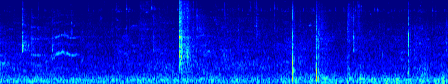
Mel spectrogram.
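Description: Softball bat hitting a ball once, a sharp crack about three and a half seconds in, followed about two seconds later by two lighter knocks a half second apart.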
